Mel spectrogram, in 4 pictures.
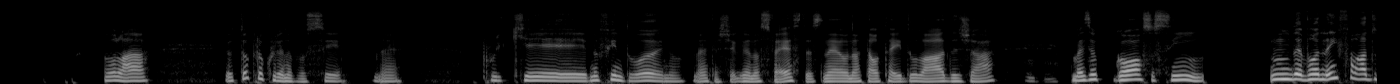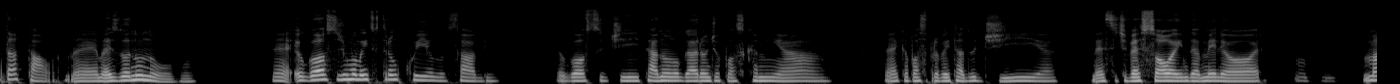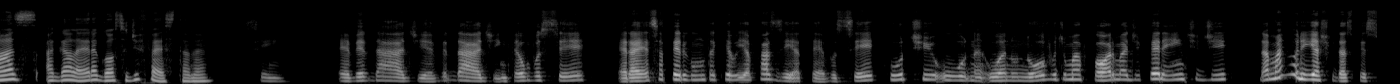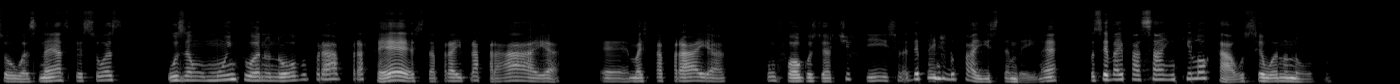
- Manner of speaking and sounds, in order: none
- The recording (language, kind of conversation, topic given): Portuguese, advice, Como conciliar planos festivos quando há expectativas diferentes?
